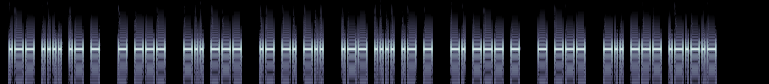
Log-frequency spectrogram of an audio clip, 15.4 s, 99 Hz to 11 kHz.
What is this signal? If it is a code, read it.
Morse code, heard as a keyed tone, about 22 wpm, 700 Hz. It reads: WHAT TO DO AND WHAT NOT TO DO.
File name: practice / 22wpm / Sentences with 8-Word Phrases - 22wpm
